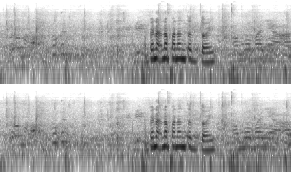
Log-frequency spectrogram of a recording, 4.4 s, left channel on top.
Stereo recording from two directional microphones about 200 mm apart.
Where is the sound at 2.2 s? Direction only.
10° right (ahead or behind).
